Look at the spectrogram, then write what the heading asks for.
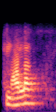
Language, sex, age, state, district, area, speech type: Bengali, male, 18-30, West Bengal, Purulia, urban, conversation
